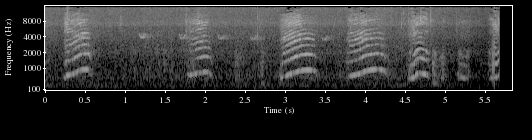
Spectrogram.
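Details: Arched, whining nasal calls from a magpie family that regularly came to a backyard wood heap for breakfast, repeated every second or so over a quiet hiss.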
